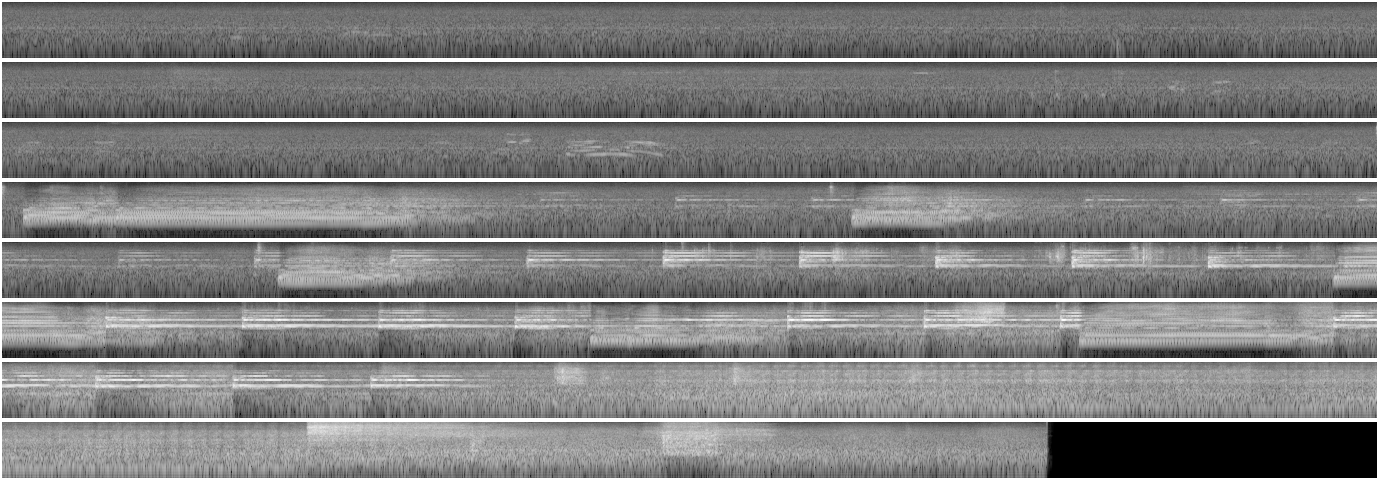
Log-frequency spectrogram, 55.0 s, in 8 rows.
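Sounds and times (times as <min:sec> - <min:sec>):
locomotive horn blasts: 0:20.7 - 0:23.2, 0:24.8 - 0:26.0, 0:28.8 - 0:29.8, 0:34.1 - 0:35.4, 0:37.3 - 0:38.4, 0:39.7 - 0:41.2
bell ringing: 0:26.0 - 0:34.2, 0:34.9 - 0:40.0, 0:41.0 - 0:43.8.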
